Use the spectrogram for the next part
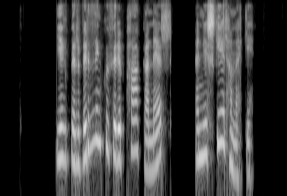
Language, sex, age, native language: Icelandic, female, 30-39, Icelandic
